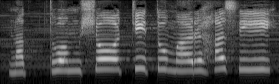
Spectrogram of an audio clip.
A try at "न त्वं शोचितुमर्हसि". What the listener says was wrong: Give that, you can give that sustain, okay? A little bit sustain, don't stop it abruptly, because if you chant it that is okay, न त्वं शोचितुमर्हसि, that is okay, but when you chant it Musically you can give a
